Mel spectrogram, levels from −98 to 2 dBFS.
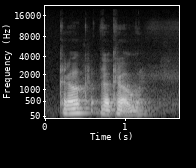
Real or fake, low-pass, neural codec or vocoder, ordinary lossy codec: real; 19.8 kHz; none; none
